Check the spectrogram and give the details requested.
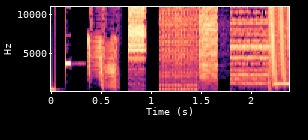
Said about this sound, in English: Buzzes and beeps.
